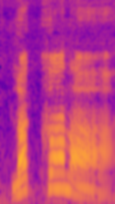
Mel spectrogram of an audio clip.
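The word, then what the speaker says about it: lakkhaṇa: 그 중에서 이제 특징에 해당되는 락사나가 이제 빨리어로는 라크아나 이렇게 발음이 되거든요.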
